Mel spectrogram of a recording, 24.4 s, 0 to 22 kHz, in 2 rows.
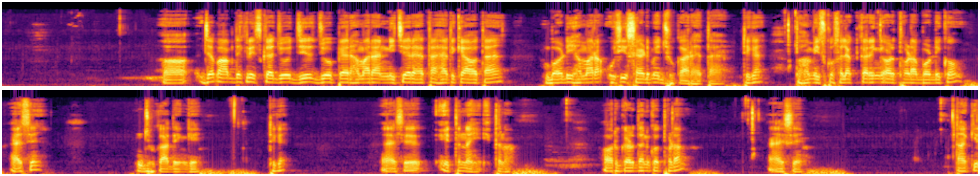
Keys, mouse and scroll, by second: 9.7 click, 10.8 click, 20.4 click, 21.4 click.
